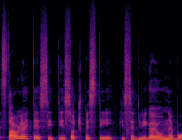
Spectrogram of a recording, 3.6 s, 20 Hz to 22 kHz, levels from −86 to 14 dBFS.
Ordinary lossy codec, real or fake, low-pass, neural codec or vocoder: none; real; none; none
